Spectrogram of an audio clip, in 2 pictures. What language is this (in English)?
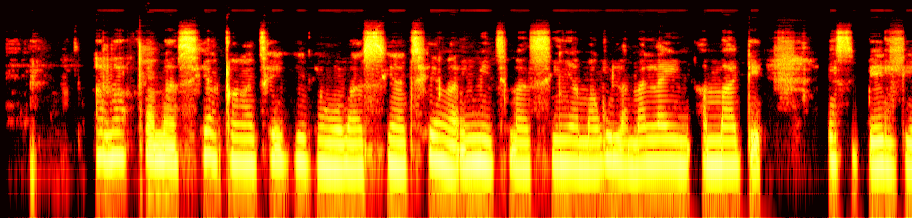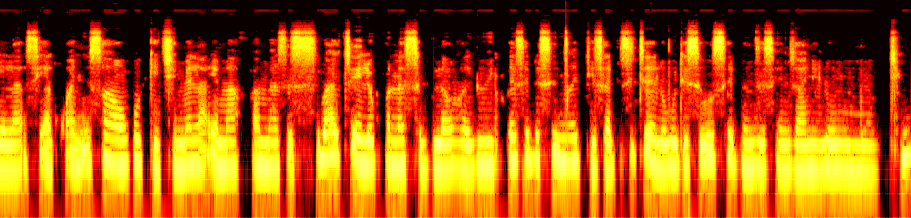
North Ndebele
